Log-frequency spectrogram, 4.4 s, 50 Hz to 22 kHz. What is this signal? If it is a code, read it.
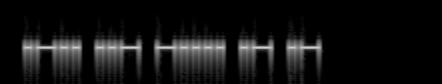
Morse code, heard as a keyed tone, about 20 wpm, 700 Hz. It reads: LU6AA
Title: DXCC-100 Call Signs - 5 Characters - Repeated 3x - 20wpm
